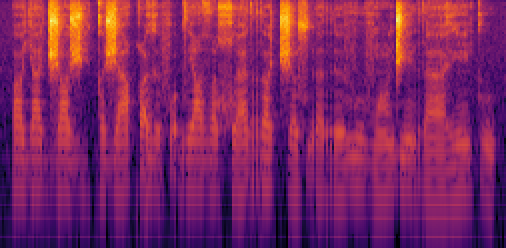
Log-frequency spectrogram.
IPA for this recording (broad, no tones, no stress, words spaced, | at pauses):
ɒjad͡ʒɒʒe̤ ɡɒʒaqʷə̰ ɣɵfɔ̰ɡleðˤɵ χʷa rɒt͡ʃʌsʷə̰ ɾʌrɵvu vɔ̃d͡ʒẽ ra ɣẽku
